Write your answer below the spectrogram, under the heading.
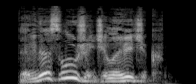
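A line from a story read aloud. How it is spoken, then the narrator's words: Dragon's barking roar. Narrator (Russian): рявкнул дракон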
